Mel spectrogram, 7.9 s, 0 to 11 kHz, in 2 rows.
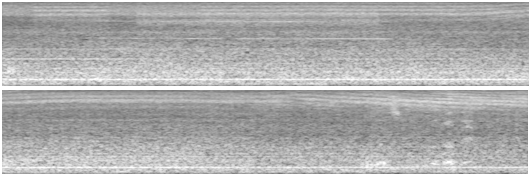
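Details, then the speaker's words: Steady rushing airflow with a faint whine and hum during an educational live demo of an Edge 1 CO2 fractionated laser on a patient's face for deep perioral and fine lines, with cold-air cooling; patient reports the air helps a lot. "How was that? How did you feel it? That's great. The air helps a lot."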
